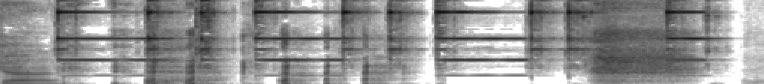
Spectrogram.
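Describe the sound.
An analog handheld bell rings several times in quick succession, its bright, sustained metallic tone hanging in the air while people talk over it.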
